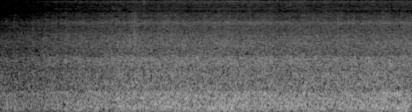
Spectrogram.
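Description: Steady, full-bodied rush of water flowing downhill in a river at Golden, Colorado, continuous and fairly close, with no breaks or voices over it.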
